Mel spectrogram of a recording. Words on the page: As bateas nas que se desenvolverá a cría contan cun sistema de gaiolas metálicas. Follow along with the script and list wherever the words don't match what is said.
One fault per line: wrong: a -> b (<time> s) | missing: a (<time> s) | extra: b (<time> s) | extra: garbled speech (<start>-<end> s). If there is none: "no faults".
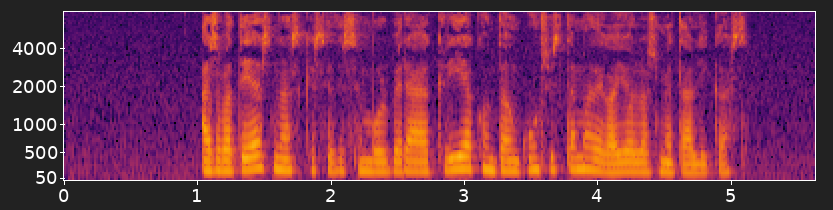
no faults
